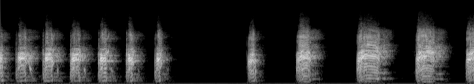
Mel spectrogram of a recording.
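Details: Duck quacking: a quick run of six harsh, nasal quacks, a pause of about a second, then five more louder, spaced quacks. The background is silent.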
